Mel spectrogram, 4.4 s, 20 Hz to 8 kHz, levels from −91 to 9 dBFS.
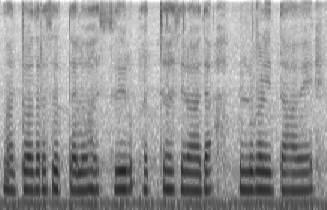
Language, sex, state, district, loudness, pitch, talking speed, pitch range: Kannada, female, Karnataka, Bidar, -14 LUFS, 220 Hz, 95 wpm, 215-225 Hz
